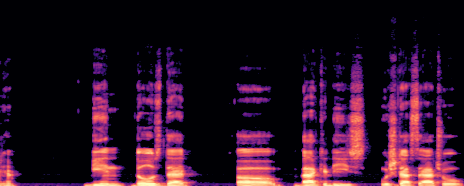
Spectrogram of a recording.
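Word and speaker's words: Bacchides: He commanded also that the hostages that were in the tower should be delivered him being those that uh Bakades which that's the actual correct pronunciation.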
